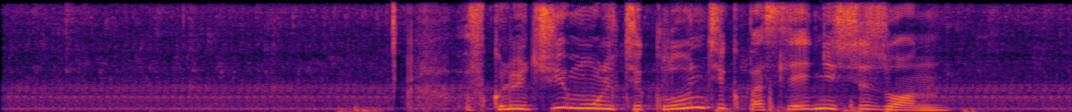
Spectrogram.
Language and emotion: Russian, neutral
